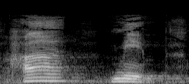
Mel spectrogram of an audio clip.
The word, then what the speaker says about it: حم: هنا بينطق بإيه؟ ح، لأنه لو بينطق بالمسمى يقول حم حما حما، إنما هنا ما بينطقهاش كده، بقول إيه؟ حاميم.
